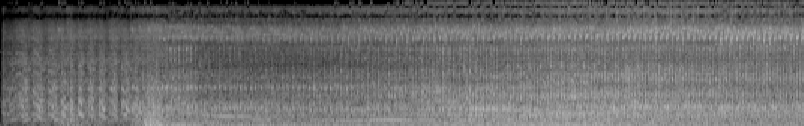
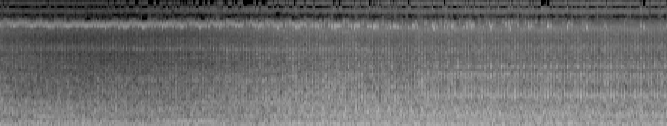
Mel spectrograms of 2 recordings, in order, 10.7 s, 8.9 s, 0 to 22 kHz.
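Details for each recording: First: Vauxhall Movano / Renault Master 2.3 CDTi RWD diesel van starting and idling: busy metallic rattle from the worn, wobbling dual-mass crankshaft (bottom) pulley. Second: Vauxhall Movano / Renault Master 2.3 CDTi diesel van at idle after replacing the rattling, wobbling dual-mass crank pulley, with the belt and tensioner not changed: an even, steady clatter with no rattle from the pulley area.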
